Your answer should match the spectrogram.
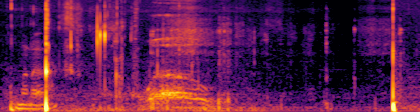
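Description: Close-up crunching of Fruity Pebbles breakfast cereal being chewed into the microphone for a mukbang: two sharp, loud crunches near the start and end, with softer munching and mouth noises in between.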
